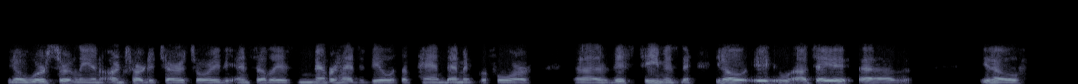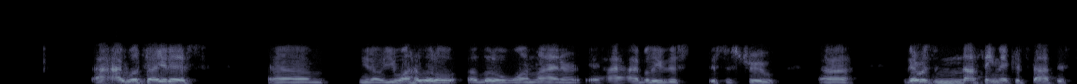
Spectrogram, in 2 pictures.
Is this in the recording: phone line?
yes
